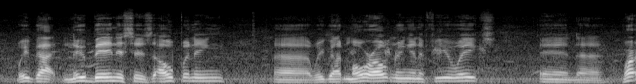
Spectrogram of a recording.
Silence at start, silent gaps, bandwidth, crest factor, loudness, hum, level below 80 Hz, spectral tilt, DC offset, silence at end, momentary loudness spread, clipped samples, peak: 0 s; none; 11.5 kHz; 14 dB; -15 LUFS; none; -46 dBFS; -6.5 dB/octave; under 0.1%; 0 s; 14 LU; under 0.1%; 0 dBFS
